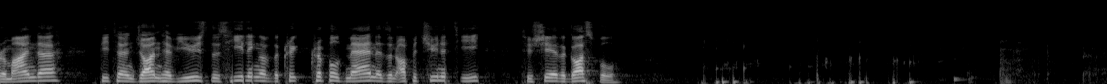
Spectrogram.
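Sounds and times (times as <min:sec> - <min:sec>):
speech: 0:00.0 - 0:06.3
glugs of water being swallowed or poured: 0:07.0 - 0:09.8.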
